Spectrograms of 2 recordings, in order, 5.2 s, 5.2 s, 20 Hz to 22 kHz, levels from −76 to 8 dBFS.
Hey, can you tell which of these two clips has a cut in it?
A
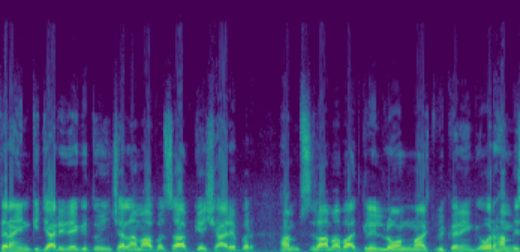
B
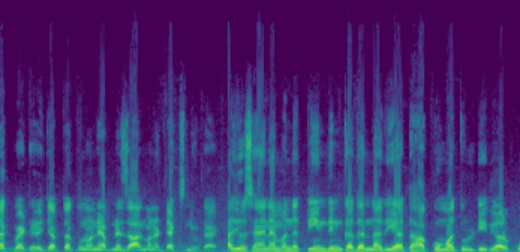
B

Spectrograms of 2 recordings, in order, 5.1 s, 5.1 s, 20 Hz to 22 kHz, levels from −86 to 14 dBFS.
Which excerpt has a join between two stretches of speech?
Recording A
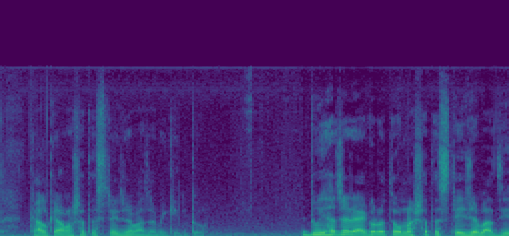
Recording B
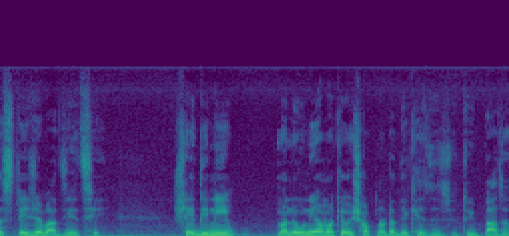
A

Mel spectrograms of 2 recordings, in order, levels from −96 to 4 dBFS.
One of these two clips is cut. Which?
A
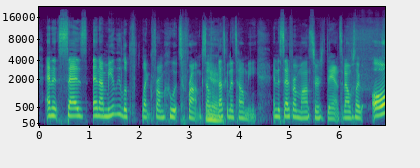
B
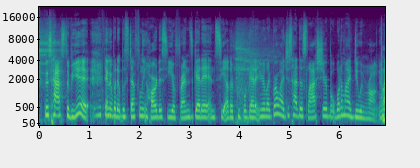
B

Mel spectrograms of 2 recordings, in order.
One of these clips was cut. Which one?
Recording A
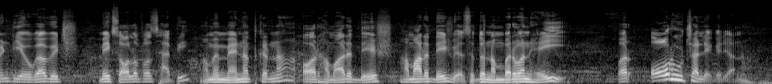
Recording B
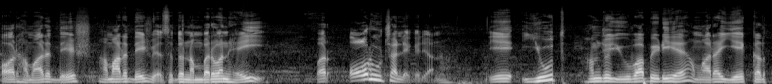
A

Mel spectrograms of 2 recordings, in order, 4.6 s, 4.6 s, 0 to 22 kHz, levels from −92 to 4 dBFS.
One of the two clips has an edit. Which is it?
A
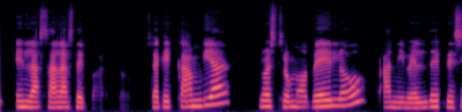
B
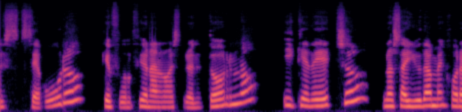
B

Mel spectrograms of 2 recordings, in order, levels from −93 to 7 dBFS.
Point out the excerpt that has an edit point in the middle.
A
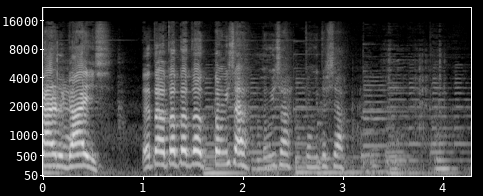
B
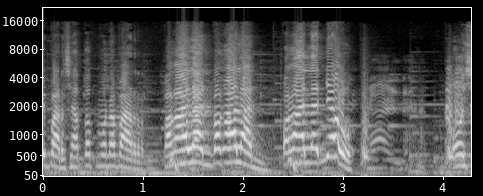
B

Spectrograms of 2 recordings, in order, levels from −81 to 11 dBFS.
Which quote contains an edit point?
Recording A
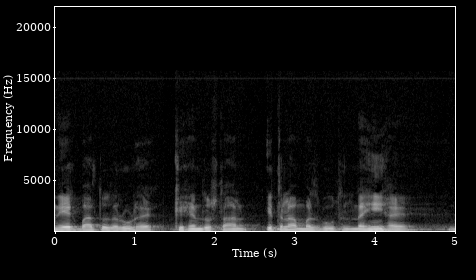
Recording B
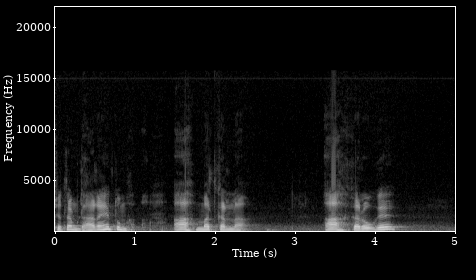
A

